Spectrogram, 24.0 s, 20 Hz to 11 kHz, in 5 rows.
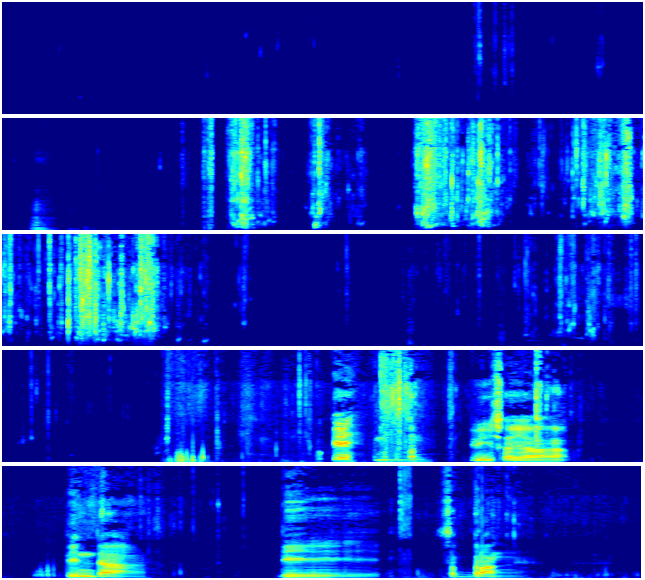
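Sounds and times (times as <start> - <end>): water sloshing and splashing: 6.2 - 11.7, 12.6 - 17.6.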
